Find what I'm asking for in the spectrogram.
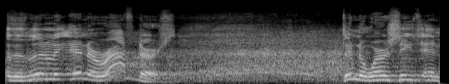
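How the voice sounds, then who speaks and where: A man's voice: high voice, gravelly, heavy background noise. A man doing live stand-up crowd work, brash and teasing, recorded in a large venue. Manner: brash, teasing, quick-witted. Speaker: stand-up comedian. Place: large comedy venue, on stage. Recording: live venue with long reverb and loud background.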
